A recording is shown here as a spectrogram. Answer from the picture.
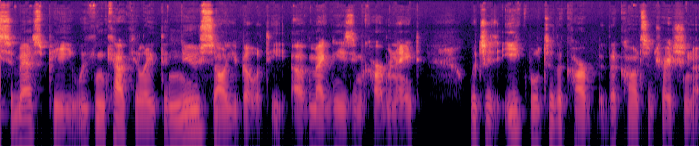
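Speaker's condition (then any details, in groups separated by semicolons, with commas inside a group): No condition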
